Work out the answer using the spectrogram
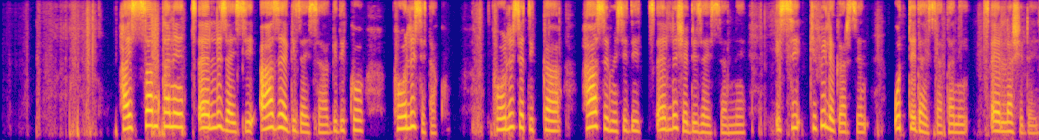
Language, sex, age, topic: Gamo, female, 18-24, government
